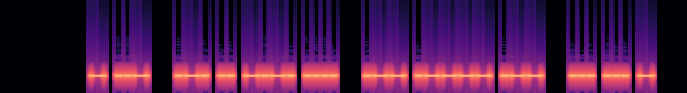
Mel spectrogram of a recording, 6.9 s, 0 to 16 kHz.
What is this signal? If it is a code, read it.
Morse code, heard as a keyed tone, about 27 wpm, 700 Hz. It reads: TU RICH W1W SST
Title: K1USN SST QSO Practice - 28wpm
